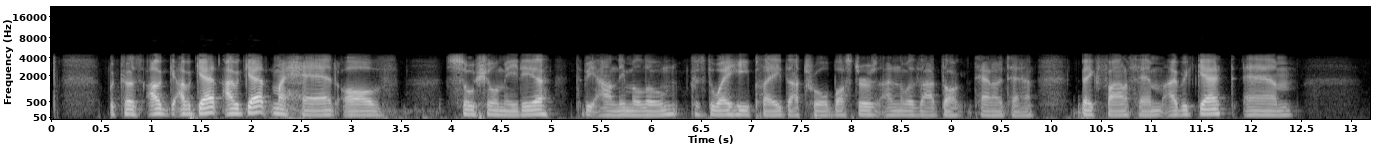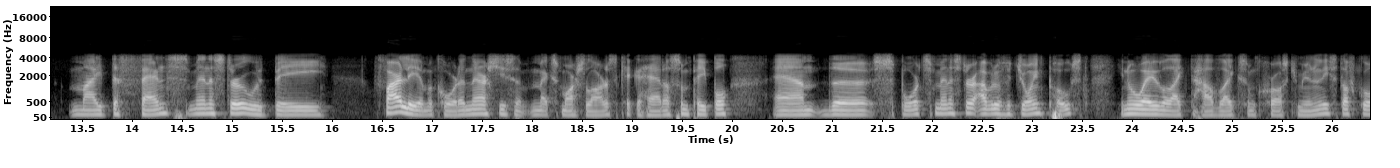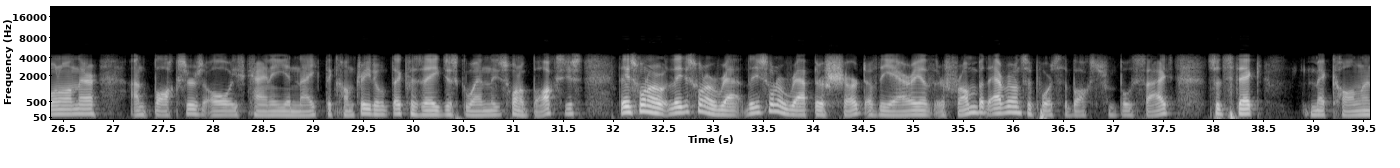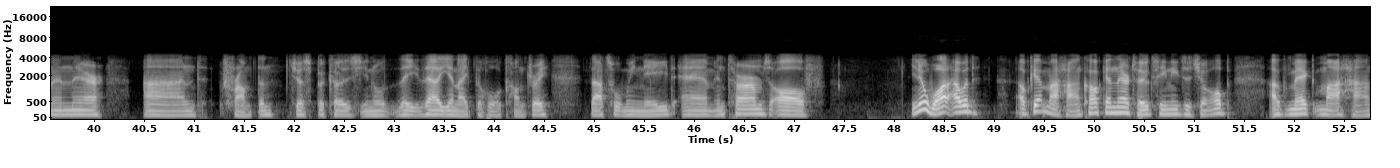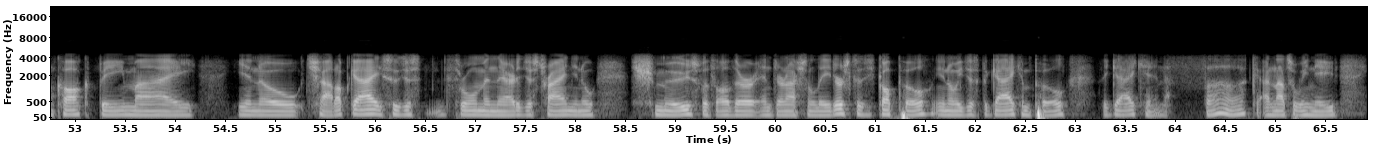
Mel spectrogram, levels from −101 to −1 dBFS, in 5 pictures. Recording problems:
high frequencies cut off; severe; nothing above 4 kHz

